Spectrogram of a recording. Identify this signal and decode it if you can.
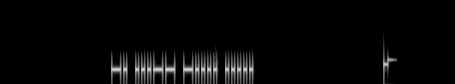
Morse code, heard as a keyed tone, about 40 wpm, 700 Hz. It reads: N365
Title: Common Cut Numbers - 4-Digit 40wpm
